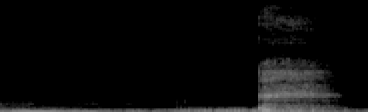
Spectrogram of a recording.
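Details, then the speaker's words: A low, soft stomach rumble from an adult who woke up with a rumbling tummy and feels constantly hungry; a normal hunger gurgle, ending with a brief clatter. "oh my gosh did you hear that tummy Rumble I could feel that I woke up with my tummy rumbling and I don't know why"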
